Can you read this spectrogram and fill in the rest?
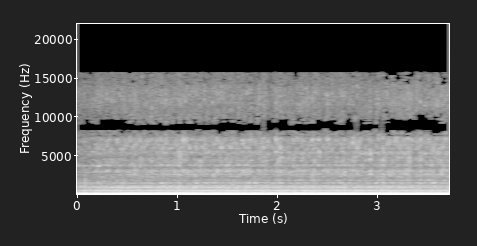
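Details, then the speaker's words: Yamaha F50TLRB 50 hp four-cylinder carburetted four-stroke outboard on flushing water, cold then warmed, throttle opened off idle: hum wavers and stumbles, stumble frequency rising with rpm; owner checked ignition, carburetors suspected. "'ll be starting from a stone cold engine immediately at idle with the engine cold we could hear the stumble is evident"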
